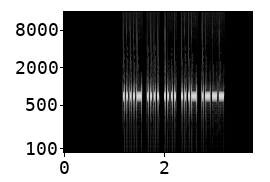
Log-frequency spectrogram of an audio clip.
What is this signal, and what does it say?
Morse code, heard as a keyed tone, about 36 wpm, 700 Hz. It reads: 4HHVJ
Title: Five Challenging Letter-Number Combinations 35wpm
